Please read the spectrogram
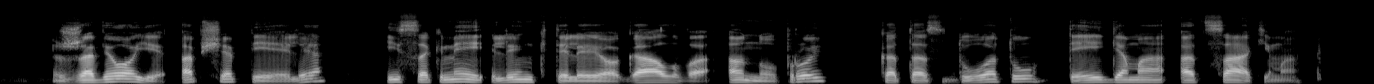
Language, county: Lithuanian, Alytus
